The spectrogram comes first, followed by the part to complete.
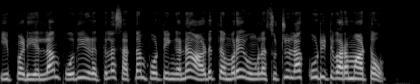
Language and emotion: Tamil, angry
